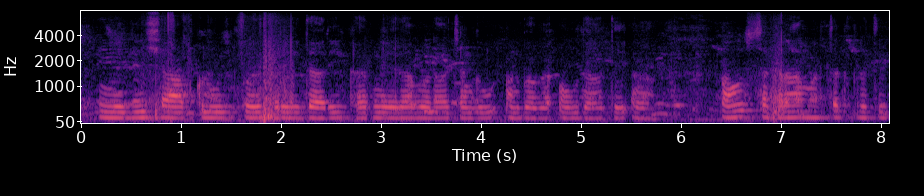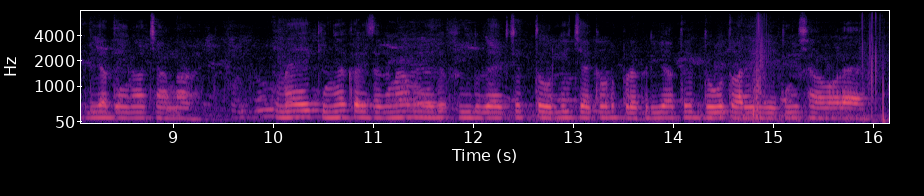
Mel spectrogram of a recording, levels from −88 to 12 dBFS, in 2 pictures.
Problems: constant background noise, low volume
